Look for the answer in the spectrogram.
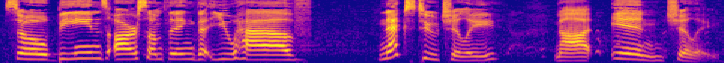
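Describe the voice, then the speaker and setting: A woman chef raised in Texas, explaining a recipe step by step while cooking on a live show, chatty and quick to laugh. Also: fairly high pitch, a bit bright, smooth. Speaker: guest chef. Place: studio kitchen.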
